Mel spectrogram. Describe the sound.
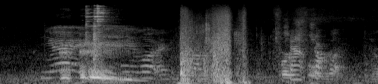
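A door bangs open with a loud, broad clatter, and voices, some sounding like children's, chatter just before and after as people come in with donuts.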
